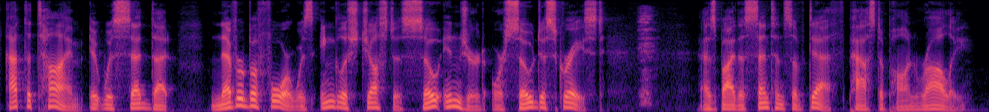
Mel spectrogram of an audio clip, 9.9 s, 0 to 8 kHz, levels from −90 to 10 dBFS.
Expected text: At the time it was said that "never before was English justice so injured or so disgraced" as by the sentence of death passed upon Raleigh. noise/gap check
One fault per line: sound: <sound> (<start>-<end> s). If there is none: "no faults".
sound: sniff (6.3-6.6 s)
